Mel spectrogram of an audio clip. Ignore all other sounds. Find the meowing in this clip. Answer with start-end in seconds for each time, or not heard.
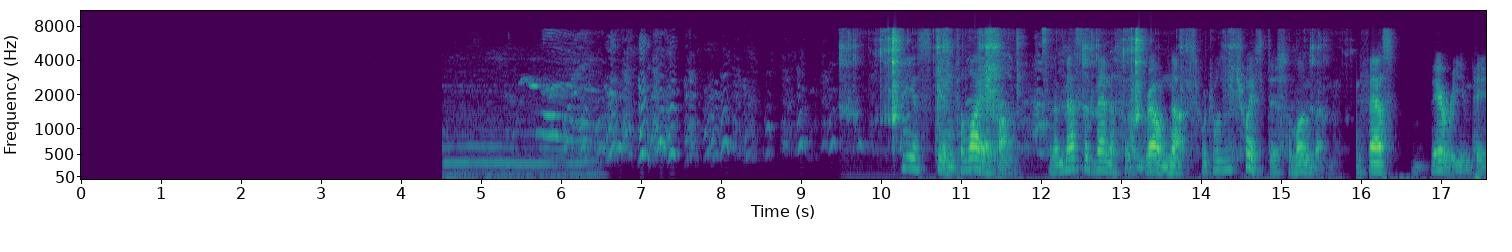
4.5-6.5.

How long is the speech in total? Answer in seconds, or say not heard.
7 s.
